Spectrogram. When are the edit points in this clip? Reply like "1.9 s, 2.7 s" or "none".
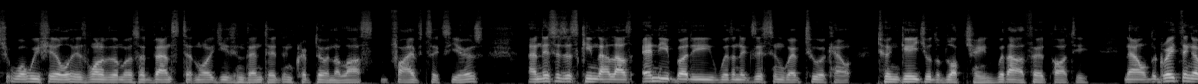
none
